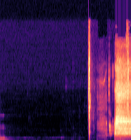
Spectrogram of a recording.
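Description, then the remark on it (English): After a quiet pause, a sharp click and some wet rustling lead into a loud, airy slurp of a drink that hisses on to the end. “One more slurp for the ASMR.”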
